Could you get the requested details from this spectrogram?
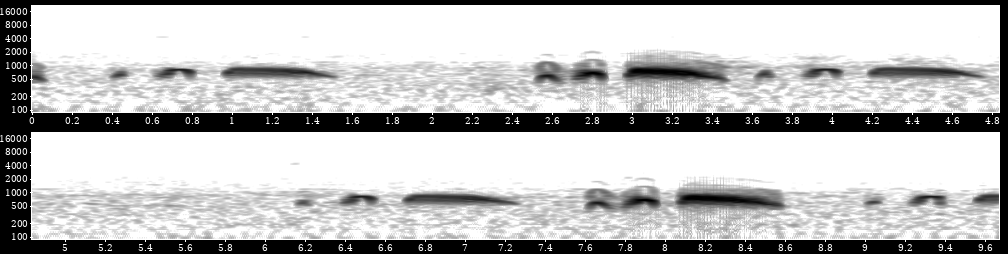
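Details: Decoy spotted dove calling to draw in rival wild doves for trapping: repeated phrases of two or three soft hoots and a long, gently falling coo, four times over, in a quiet setting.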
